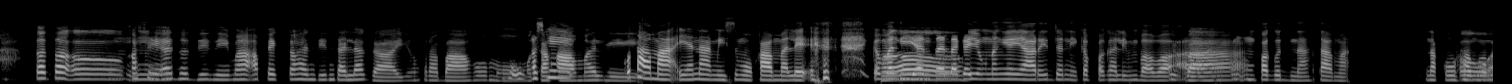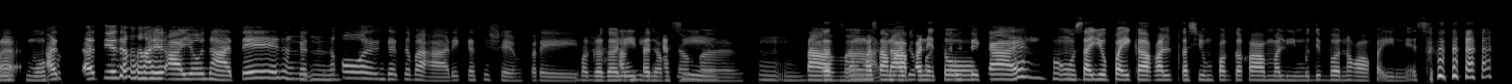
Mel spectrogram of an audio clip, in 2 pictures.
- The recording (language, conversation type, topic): Filipino, unstructured, Ano ang mga tip mo para magkaroon ng magandang balanse sa pagitan ng trabaho at personal na buhay?
- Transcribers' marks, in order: other background noise; chuckle; chuckle; laughing while speaking: "yun na nga ang"; chuckle; tapping; laugh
